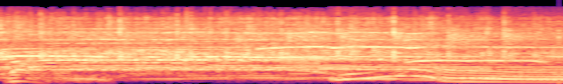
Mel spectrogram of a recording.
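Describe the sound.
A crowd cheers and applauds loudly and steadily to welcome host Adam Sank on the Adam Sank Show from DNR Studios, with whoops and shouted voices rising above a dense wash of clapping throughout the short burst.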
